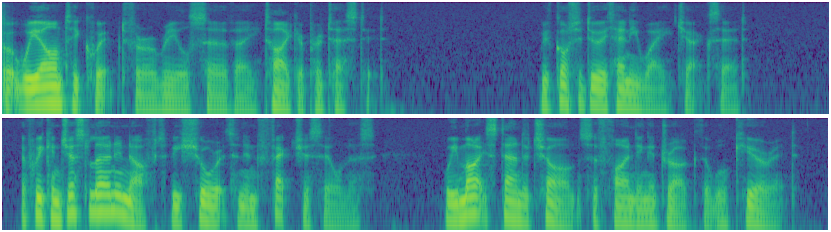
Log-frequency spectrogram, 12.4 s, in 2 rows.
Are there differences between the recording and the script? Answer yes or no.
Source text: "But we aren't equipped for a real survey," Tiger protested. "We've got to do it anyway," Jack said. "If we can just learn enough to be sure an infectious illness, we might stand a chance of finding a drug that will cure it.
yes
